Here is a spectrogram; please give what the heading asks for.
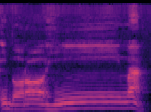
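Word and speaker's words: إبراهيم: Maka di sini bacanya wa auhayna ila Ibrahim. Nggak boleh pakai himi.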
